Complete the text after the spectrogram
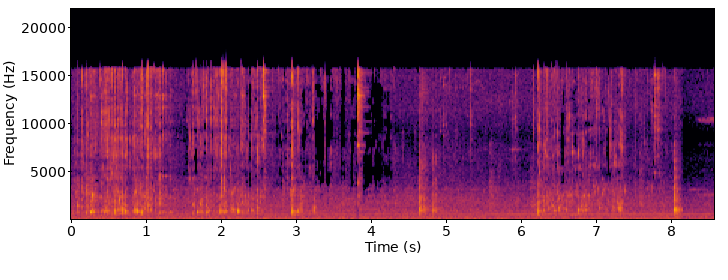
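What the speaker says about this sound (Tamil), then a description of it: "கடைஞ்சி தண்ணி விட்டு நல்லா நீர்க்க கரைச்சிக்கணும் மோரை." Water trickles and drips into churned curd while neer mor buttermilk is mixed, giving close, intermittent splashes and droplet taps with no one talking.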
